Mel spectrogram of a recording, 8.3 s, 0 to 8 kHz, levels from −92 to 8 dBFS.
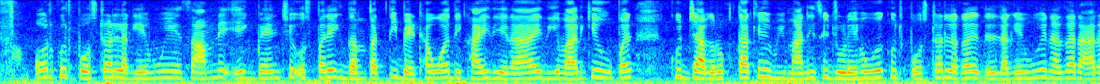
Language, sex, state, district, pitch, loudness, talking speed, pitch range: Hindi, female, Jharkhand, Jamtara, 225 Hz, -26 LUFS, 275 wpm, 215-245 Hz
